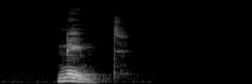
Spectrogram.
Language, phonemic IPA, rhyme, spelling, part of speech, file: Dutch, /neːmt/, -eːmt, neemt, verb, Nl-neemt.ogg
- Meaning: inflection of nemen: 1. second/third-person singular present indicative 2. plural imperative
